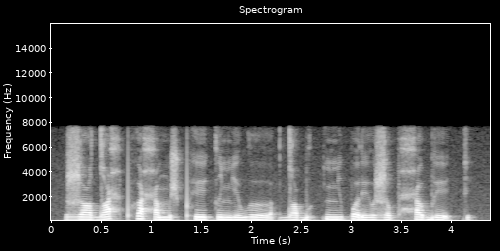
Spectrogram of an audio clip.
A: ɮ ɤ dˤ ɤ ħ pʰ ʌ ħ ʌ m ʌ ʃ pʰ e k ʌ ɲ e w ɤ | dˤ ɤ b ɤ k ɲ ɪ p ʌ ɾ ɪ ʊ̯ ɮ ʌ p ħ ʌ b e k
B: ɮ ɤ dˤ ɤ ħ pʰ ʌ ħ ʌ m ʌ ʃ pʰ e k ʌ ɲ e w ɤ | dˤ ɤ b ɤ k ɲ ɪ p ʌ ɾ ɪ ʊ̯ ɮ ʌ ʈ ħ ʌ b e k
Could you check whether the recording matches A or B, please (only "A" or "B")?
A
